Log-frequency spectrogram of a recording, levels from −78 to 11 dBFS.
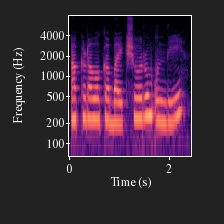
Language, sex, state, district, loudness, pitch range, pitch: Telugu, female, Telangana, Hyderabad, -15 LUFS, 215-245 Hz, 230 Hz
